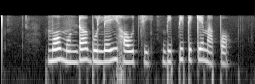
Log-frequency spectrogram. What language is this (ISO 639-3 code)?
ori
